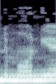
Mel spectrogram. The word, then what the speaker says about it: pneumonia: For example, P in psychology is not pronounced, P in pneumonia is not pronounced, K in knife is not pronounced.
